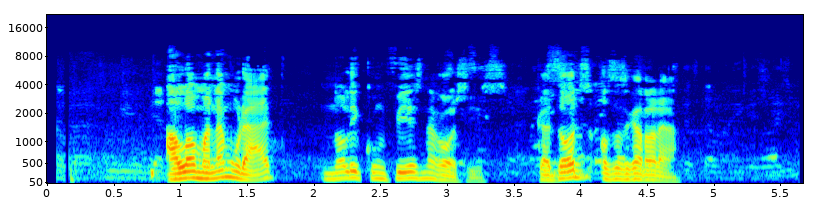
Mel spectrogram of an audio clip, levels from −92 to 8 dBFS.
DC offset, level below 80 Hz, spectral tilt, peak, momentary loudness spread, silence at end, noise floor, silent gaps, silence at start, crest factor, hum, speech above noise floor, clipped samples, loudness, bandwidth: under 0.1%; -56 dBFS; -7.5 dB/octave; -2 dBFS; 17 LU; 0.2 s; -54 dBFS; none; 0.2 s; 22 dB; none; 33 dB; under 0.1%; -21 LUFS; 9.4 kHz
